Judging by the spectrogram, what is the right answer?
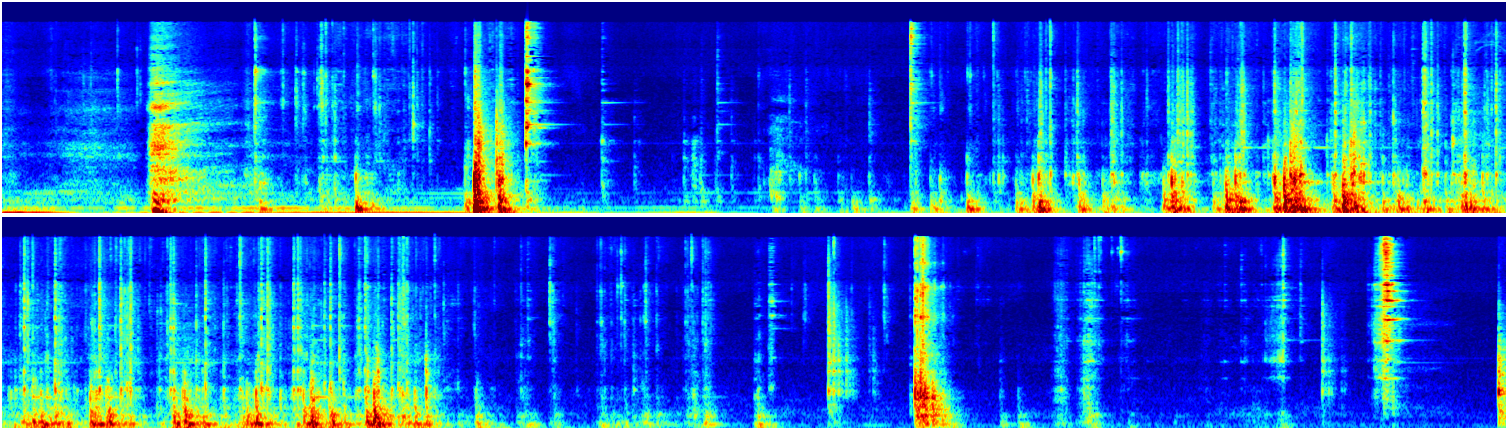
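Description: Metal tool knocks and clatter from dismantling an old air-compressor motor with a screwdriver. A run of quick knocks and scrapes lasts about ten seconds in the middle, with a few louder single clanks before and after.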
